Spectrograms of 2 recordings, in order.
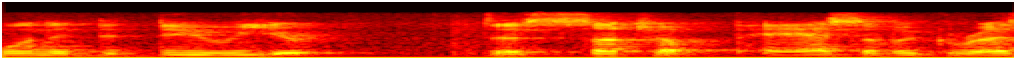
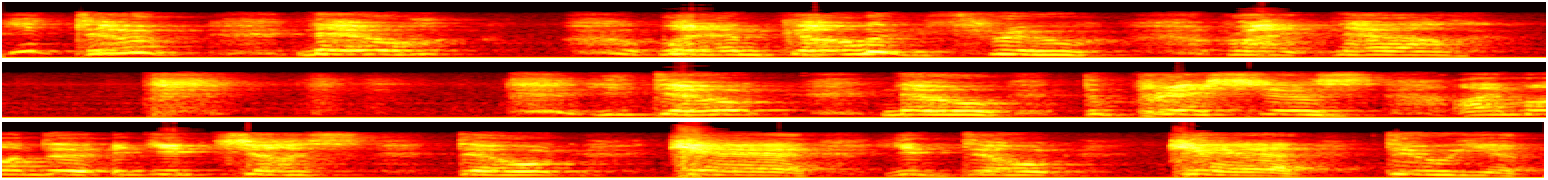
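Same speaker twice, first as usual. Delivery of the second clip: much higher, louder whining complaint; whiny Coughlin; 12 semitones higher, 5 dB louder than usual. Acted. Impression complains to the YouTuber, high loud whine. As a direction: whine self-pityingly at the critic. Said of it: "here's my impression".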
